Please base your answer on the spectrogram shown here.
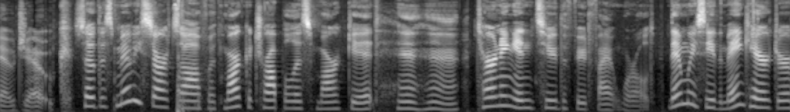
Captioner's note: he-he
